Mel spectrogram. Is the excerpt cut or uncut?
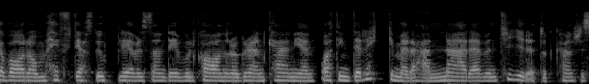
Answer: cut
